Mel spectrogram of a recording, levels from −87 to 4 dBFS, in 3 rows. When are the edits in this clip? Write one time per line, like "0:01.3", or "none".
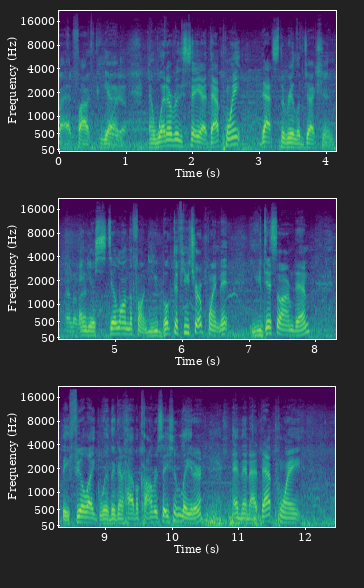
none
